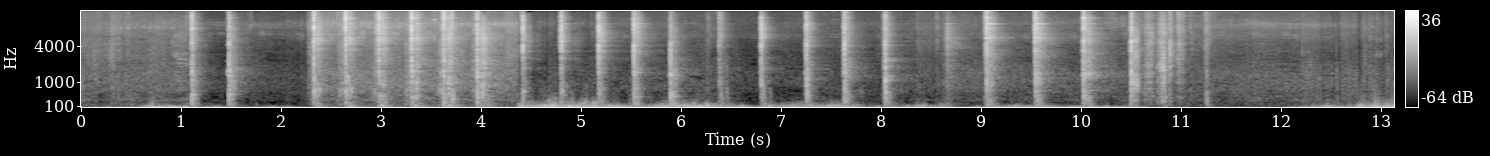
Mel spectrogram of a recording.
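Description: A rapid series of sharp knocks, about three or four a second, as a tool strikes the wooden pole ladder's rungs. The knocks stop near the end, and a low rumble sits under them through the middle.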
